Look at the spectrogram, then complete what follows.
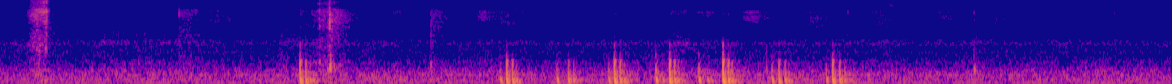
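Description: A plastic spatula scraping whipped topping out of a plastic tub: a click, a single scrape about a second and a half in, then a quick run of about eight short squeaky scrapes in under two seconds.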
